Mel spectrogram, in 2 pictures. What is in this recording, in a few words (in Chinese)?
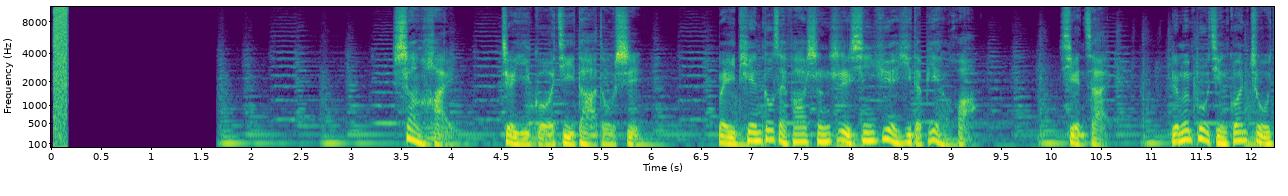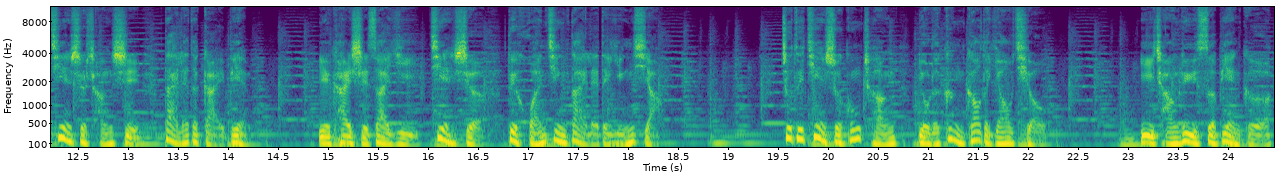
英男,清新 明快; 上海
